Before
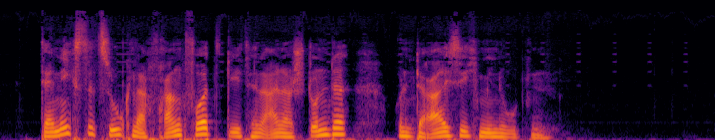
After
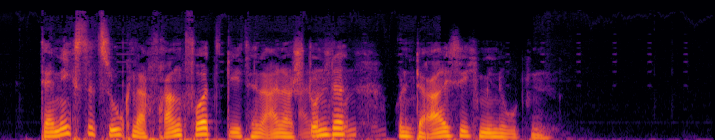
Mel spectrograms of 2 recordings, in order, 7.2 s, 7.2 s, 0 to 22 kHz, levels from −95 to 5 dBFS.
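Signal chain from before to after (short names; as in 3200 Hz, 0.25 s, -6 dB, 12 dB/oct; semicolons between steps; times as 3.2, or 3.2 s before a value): 1.59–2.02 notch 1900 Hz, Q 7; 2.69–3.26 echo throw 0.3 s, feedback 15%, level -14 dB; 4.41–5.34 LPF 3800 Hz 12 dB/oct; gain +2.5 dB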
